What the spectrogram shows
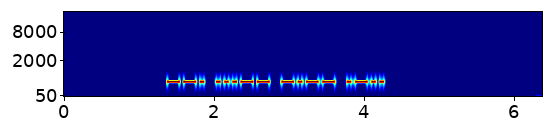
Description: Morse code, heard as a keyed tone, about 22 wpm, 700 Hz. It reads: G3YL
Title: DXCC-100 Call Signs - 4 Characters - 22wpm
